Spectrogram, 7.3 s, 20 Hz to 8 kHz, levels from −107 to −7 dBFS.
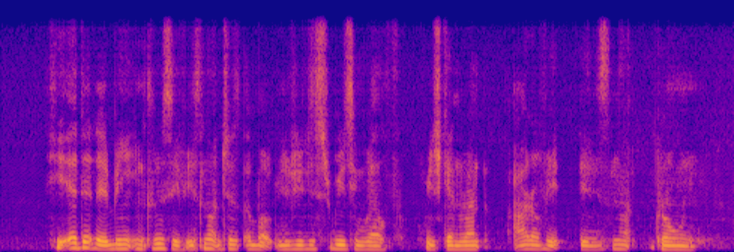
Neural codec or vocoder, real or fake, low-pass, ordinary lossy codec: codec, 24 kHz, 3.1 kbps, DualCodec; fake; 7.2 kHz; none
